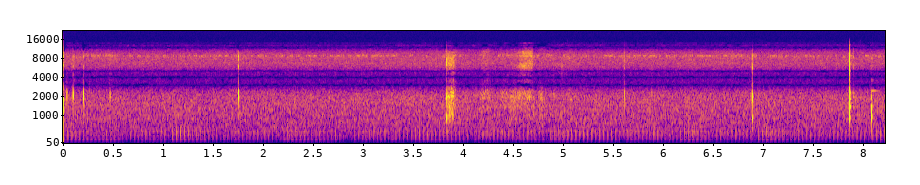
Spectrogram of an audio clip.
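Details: Chibi, a pet cat in Japan, purring softly in gentle low swells, mostly steady, with scattered sharp clicks and brief rustling noises throughout.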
